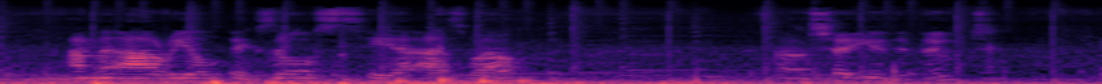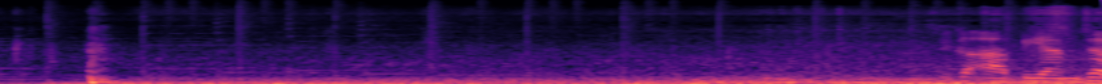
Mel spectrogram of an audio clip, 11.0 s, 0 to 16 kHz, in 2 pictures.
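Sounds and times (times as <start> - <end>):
faint background music: 0.0 - 11.0
low rumble: 0.0 - 11.0.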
